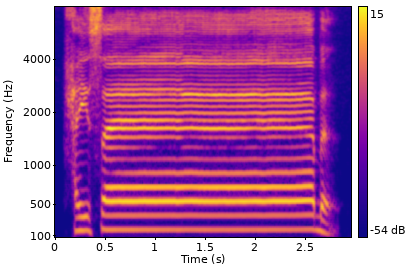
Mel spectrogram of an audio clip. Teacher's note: করার কারণে বার নিচে জেরটা যখন সাকিন হয়ে যাবে তখন এই বাটা কলকলার হরফ হয়ে যাবে লাস্টে একটু ধাক্কা খাবে আওয়াজটা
